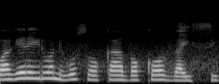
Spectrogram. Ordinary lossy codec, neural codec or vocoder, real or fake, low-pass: none; none; real; 7.2 kHz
